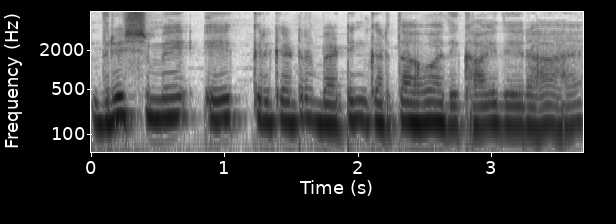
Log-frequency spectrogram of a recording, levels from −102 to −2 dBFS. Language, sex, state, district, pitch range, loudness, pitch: Hindi, male, Uttar Pradesh, Hamirpur, 145-170 Hz, -21 LUFS, 155 Hz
